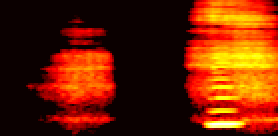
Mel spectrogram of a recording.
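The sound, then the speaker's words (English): A single yawn: a soft breathy intake, a brief pause, then a louder drawn-out exhale with a low voiced groan, with no talking around it. “He hears a yawn.”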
